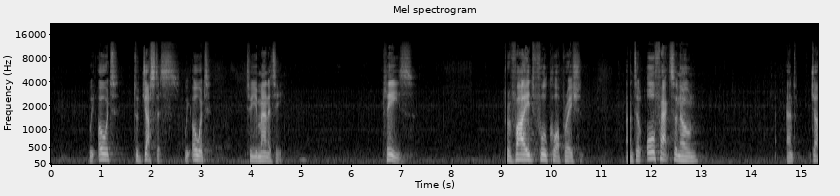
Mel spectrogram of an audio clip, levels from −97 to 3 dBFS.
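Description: Three blocks of digital silence cut through the sound: a brief tick at 2.99 s (about 10 ms), a short hole from 9.09 to 9.11 s (23 ms), and a longer one from 11.53 to 11.57 s (46 ms). The second and third gaps fit whole 1024- and 2048-sample buffers that were not filled in time. Unlike a faded dropout or concealed packet loss, each gap drops abruptly to silence and snaps back.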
